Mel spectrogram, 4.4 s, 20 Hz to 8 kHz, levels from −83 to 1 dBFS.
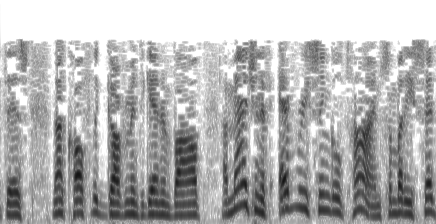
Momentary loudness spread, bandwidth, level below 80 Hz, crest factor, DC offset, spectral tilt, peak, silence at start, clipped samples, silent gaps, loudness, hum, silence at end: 5 LU; 4.8 kHz; -52 dBFS; 16 dB; under 0.1%; -12 dB/octave; 0 dBFS; 0.05 s; under 0.1%; none; -16 LUFS; none; 0 s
